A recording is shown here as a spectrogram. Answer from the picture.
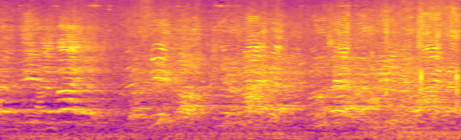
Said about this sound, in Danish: har gået igennem Indre København indtil videre i et ret roligt tempo med en god stemning, kampråb og høj musik, og nu bevæger vi os stødt hen imod Christiansborg.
